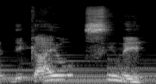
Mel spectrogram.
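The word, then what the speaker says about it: δικαιοσύνη: Essa palavra também é muito conhecida por causa da justificação, dikaiosine, né, que é transliterada como dikaiosune, mas a pronúncia é dikaiosine, ok?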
